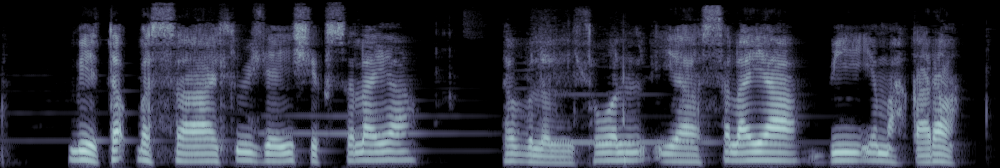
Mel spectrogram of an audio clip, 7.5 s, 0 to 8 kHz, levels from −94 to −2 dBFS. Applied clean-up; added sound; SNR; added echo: classical method log-MMSE.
